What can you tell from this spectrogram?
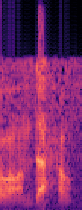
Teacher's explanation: فهنا نشأ الثقل من امره، من التكرار امدحه وامدحه، ومن تجاور حرفين متقاربي المخرج الحاء والهاء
